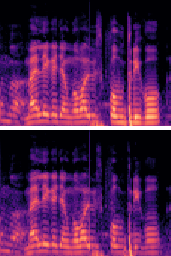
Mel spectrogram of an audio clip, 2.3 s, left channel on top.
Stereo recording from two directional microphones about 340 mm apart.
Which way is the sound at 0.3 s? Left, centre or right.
Centre.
